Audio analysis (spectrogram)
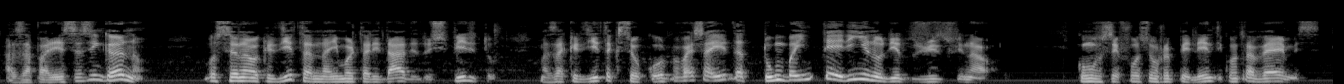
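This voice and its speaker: A man's voice: mid-range voice, expressive, normal speed, a bit bright, muffled recording, a little hiss or hum. An actor playing a wealthy husband in a radio drama, lecturing his wife with sarcasm. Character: wealthy husband Noronha, middle-aged, argumentative and lecturing.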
